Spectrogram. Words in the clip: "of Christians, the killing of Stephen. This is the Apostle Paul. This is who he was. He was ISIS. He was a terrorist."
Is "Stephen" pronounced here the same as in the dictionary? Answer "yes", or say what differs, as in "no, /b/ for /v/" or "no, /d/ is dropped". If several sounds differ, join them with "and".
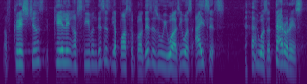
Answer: yes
